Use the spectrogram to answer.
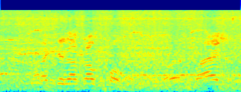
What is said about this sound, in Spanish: Lejana, pero suena una saeta. Sí. No sé si ha empezado muy pronto, ¿no?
